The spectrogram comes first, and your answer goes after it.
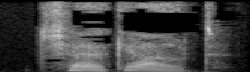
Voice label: "Check out", English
